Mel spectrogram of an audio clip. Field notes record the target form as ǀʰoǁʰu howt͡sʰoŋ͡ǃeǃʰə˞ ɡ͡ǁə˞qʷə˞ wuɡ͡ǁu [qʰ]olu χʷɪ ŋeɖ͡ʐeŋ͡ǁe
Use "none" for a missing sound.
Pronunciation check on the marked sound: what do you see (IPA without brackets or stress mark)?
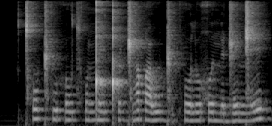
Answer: pʰ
